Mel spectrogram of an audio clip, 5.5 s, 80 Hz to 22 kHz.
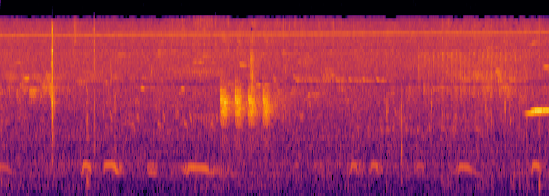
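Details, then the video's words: Early-morning birds on the Bill Williams River, May 17, 2014, recorded while paddling: repeated soft low whistles, a short burst of four buzzy chattering notes, and a rising high whistle at the end, over faint hiss. "Morning bird calls on the Bill Williams River"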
